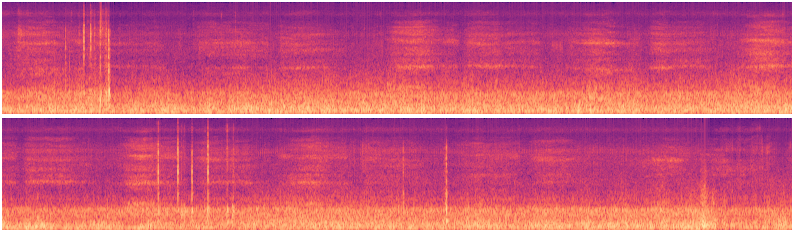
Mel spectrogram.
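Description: Wind rumbling on the handlebar camera's microphone over the rolling noise of a cyclocross bike's tyres on wet tarmac. Several sharp clicks from the bike rattling over bumps: a cluster about nine to ten seconds in and a few more later.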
